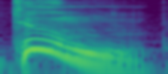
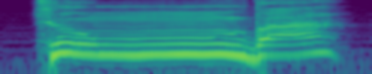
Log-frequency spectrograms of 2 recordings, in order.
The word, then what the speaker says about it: tomb: come you're overcomplicating it it's similar to Spanish not Tom Tom is a guy's name okay silent B okay tomb let's practice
